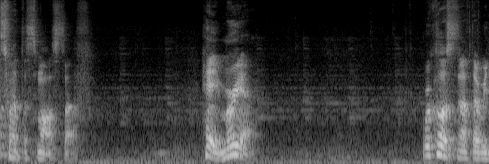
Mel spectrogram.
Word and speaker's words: Maria: is pronounced Maria.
